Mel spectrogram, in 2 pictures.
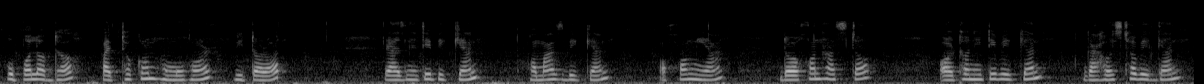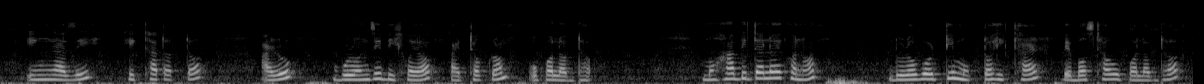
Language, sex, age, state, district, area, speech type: Assamese, female, 30-45, Assam, Lakhimpur, rural, spontaneous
